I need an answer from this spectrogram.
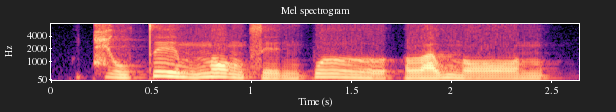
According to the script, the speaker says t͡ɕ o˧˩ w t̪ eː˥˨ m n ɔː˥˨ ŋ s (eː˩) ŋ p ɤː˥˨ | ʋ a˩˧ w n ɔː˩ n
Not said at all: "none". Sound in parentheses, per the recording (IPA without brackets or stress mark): eː˩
